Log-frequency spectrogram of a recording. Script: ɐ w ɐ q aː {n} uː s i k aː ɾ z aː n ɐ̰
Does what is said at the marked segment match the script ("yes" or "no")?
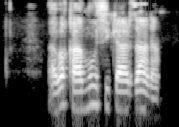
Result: no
